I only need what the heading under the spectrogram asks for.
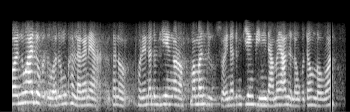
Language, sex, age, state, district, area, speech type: Manipuri, female, 18-30, Manipur, Kakching, rural, conversation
